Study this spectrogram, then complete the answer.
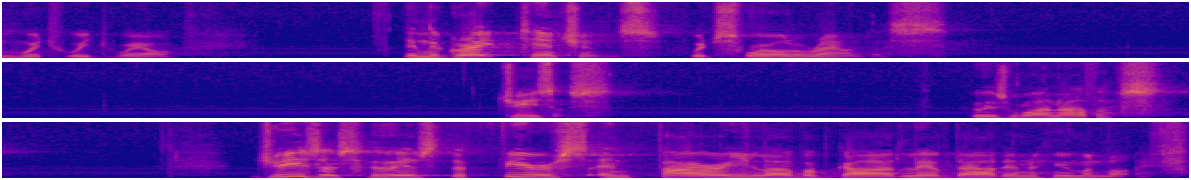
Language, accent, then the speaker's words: English; the South, United States; I grew up in the South. I grew up hearing hellfire and damnation preaching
